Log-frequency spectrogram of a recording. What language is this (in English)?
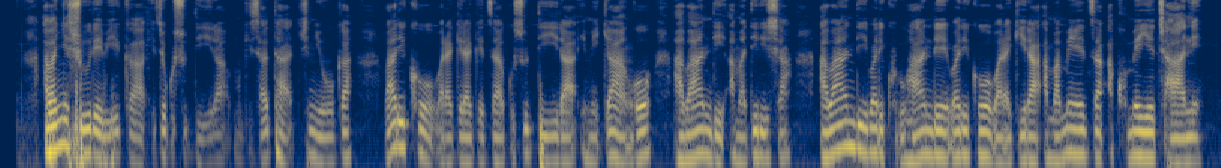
Rundi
